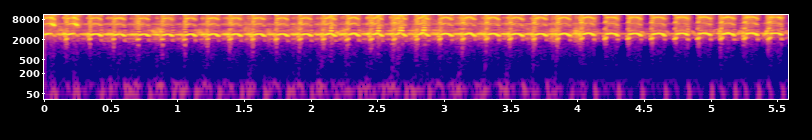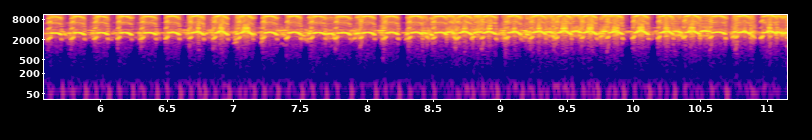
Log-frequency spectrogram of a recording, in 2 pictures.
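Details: Rapid, insistent chirps from an osprey at the Dunrovin Ranch nest on the evening of 27 July 2016, when a third fish arrived. The notes run about three per second and rise slightly in pitch, with constant wind rumble behind.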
